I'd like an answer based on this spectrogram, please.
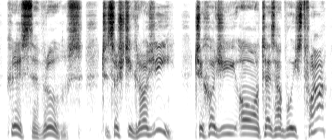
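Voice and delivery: a frightened rush of questions; alarmed friend. Acted. Harvey fears Bruce is in danger, alarmed.

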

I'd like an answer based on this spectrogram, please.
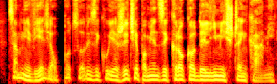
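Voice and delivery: ordinary delivery

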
